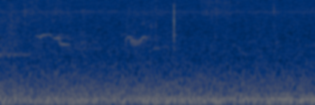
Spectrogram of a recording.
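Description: Steady low background hum with two faint short chirps early on and a single faint click just after the middle.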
